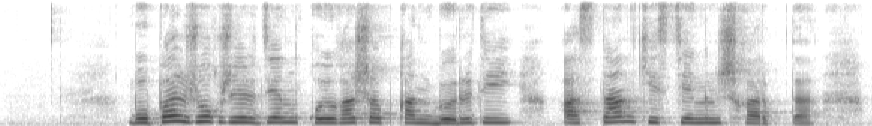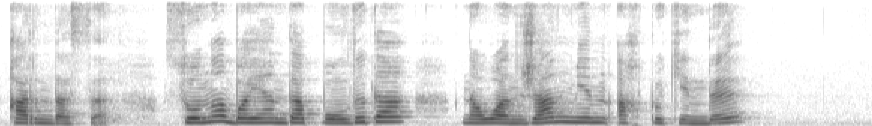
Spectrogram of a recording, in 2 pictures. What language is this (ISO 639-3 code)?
kaz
